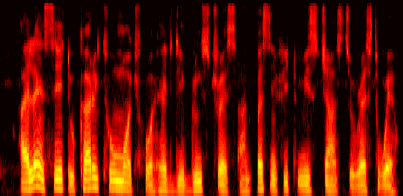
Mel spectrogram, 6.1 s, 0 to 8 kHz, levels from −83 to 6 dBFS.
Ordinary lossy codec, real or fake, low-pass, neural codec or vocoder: none; fake; 7.2 kHz; codec, 24 kHz, 6 kbps, HILCodec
